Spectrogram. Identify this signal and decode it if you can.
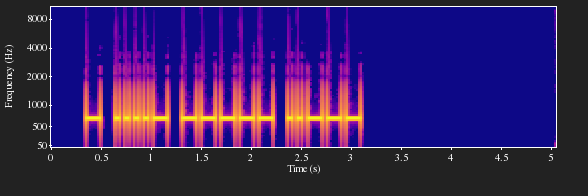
Morse code, heard as a keyed tone, about 25 wpm, 700 Hz. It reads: T402
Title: Numbers - Contest Style - 4-Digit 25wpm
